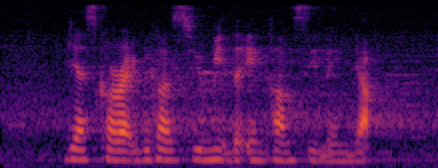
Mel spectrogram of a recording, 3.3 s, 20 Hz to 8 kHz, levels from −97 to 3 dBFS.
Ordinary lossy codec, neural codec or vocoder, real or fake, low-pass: MP3, 48 kbps; none; real; 7.2 kHz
